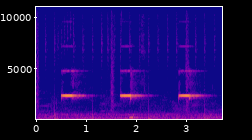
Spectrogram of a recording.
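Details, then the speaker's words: Infusion pump switched on to prime home TPN (total parenteral nutrition) for a PICC line in the arm of a patient with gastroparesis; three short, evenly spaced start-up beeps over quiet room hum. "So we gotta turn it on. It's gonna beep."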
